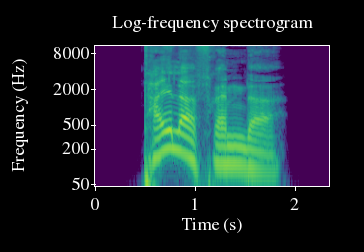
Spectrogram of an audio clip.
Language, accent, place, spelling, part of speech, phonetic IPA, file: German, Germany, Berlin, teilerfremder, adjective, [ˈtaɪ̯lɐˌfʁɛmdɐ], De-teilerfremder.ogg
- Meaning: inflection of teilerfremd: 1. strong/mixed nominative masculine singular 2. strong genitive/dative feminine singular 3. strong genitive plural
